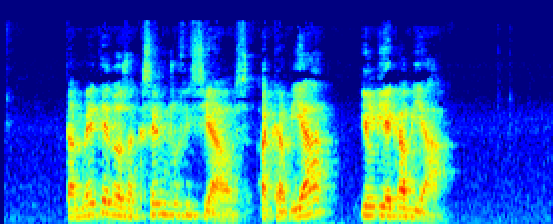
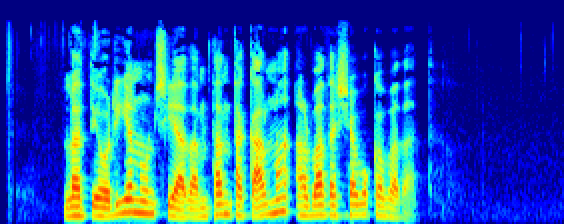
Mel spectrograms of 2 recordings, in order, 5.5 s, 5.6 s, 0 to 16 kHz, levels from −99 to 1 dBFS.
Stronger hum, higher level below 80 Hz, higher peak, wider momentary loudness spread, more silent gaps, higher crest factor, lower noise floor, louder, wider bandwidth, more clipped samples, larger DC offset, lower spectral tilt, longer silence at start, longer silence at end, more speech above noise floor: neither; first, -58 dBFS vs -72 dBFS; about the same, -2 dBFS vs -4 dBFS; first, 12 LU vs 8 LU; neither; about the same, 20 dB vs 18 dB; second, -69 dBFS vs -77 dBFS; about the same, -21 LUFS vs -21 LUFS; about the same, 11.5 kHz vs 10.5 kHz; neither; neither; about the same, -6 dB/octave vs -5.5 dB/octave; about the same, 0.65 s vs 0.65 s; second, 1.05 s vs 1.5 s; second, 48 dB vs 56 dB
